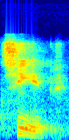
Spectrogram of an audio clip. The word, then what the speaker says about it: sheep: es una sola vocal, la vocal larga. Entonces miren, oveja se pronuncia sheep, sheep, sheep.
